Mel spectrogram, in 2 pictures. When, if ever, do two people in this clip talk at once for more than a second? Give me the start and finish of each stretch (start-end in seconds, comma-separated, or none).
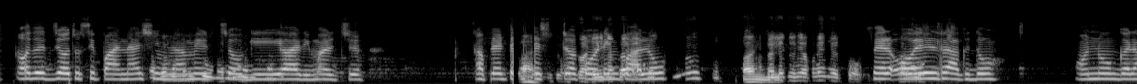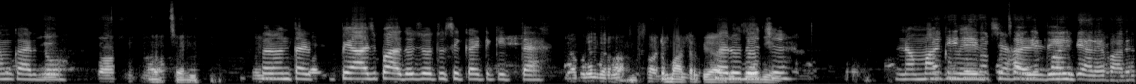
20.7-22.1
